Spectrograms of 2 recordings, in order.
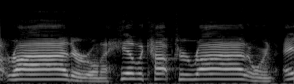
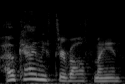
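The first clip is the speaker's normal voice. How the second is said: flat; 7 semitones lower, 10 dB quieter than usual. Retold or imitated. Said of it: "And I was like".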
